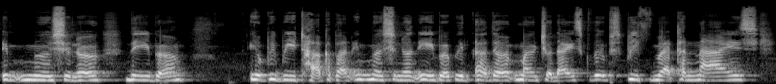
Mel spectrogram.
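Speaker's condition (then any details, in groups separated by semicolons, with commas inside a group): Deafness; deaf since childhood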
